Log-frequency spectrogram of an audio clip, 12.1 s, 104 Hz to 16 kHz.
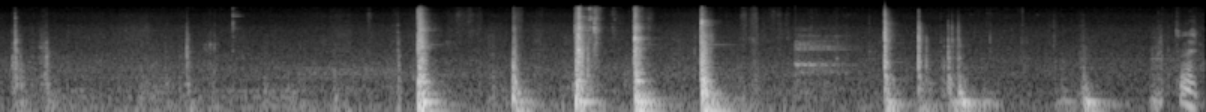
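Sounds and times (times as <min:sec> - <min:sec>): sharp knocks with low ring: 0:05.2 - 0:07.4.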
